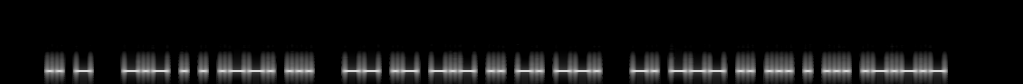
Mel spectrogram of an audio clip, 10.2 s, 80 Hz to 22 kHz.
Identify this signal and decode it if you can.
Morse code, heard as a keyed tone, about 25 wpm, 700 Hz. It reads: IT KEEPS MAKING NOISES.
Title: Additional Easy Phrases 25wpm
